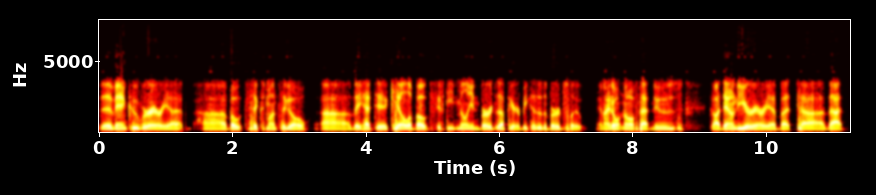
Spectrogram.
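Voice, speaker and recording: A man's voice: on the low side, little pitch movement, moderate pace, no room sound. A man from Canada talking casually on a radio call-in show, polite and a little tentative. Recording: dull band-limited call audio.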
